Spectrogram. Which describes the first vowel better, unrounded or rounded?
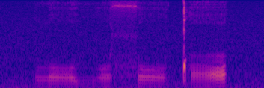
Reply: rounded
